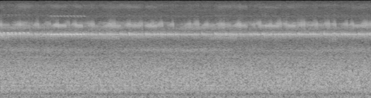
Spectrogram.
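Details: A dense nighttime cricket chorus outdoors, a continuous high, rippling hum with no single caller standing out except a faint, brief trill near the start.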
